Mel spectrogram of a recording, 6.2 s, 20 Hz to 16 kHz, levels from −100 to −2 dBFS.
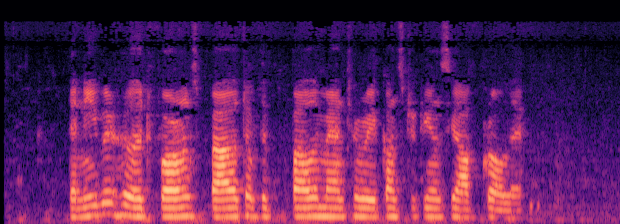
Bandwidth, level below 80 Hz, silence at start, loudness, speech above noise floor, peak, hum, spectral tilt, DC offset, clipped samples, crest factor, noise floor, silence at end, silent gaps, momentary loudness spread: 11 kHz; -52 dBFS; 0.7 s; -20 LUFS; 34 dB; -2 dBFS; none; -7.5 dB/octave; under 0.1%; under 0.1%; 18 dB; -53 dBFS; 0.9 s; none; 11 LU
